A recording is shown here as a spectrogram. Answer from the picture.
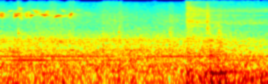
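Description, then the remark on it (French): A bus engine rumbles steadily, with a deep, continuous drone and faint high-pitched whines and rattles over it, at the bus station at the top of the town next to the citadel on Belle-Île. No one speaks. “alors que nous nous dirigeons vers la gare routière en haut de la ville, à côté de la citadelle, pour prendre notre bus.”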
